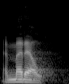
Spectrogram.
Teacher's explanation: as sílabas átonas que estão no meio comprimem-se, o que faz com que haja redução vocálica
